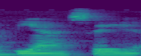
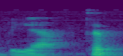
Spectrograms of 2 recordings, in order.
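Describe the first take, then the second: First: The name ends with a soft 'zhay' sound. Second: The name ends with a hard 'get' sound. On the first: The speaker calls it right. "Bacanya kan yang betulan piase" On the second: The speaker calls it wrong. "Kalau yang baru awal-awal yang bacanya piaget"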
